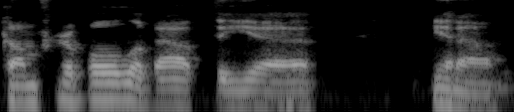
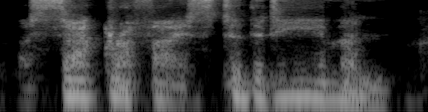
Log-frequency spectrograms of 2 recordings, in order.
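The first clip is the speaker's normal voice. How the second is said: frightened, fearful, hushed half-whisper; 2 semitones higher, 5 dB quieter than usual. A man looks around to be sure nobody listens and leans in, fearful half-whisper. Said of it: "sort of fearfully whispers".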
